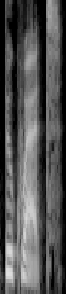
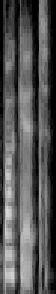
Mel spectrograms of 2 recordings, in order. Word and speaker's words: Bucket: on the show is her absolute insistence that her surname is pronounced buet you are all now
